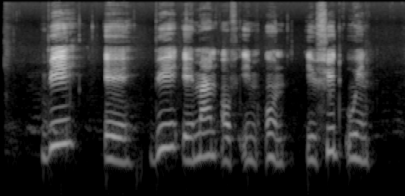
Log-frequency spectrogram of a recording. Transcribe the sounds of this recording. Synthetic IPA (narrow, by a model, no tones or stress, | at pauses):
bi | e | biemãnɔfhimon | ifidwĩn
